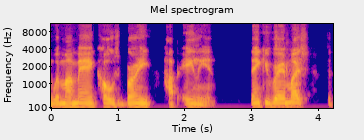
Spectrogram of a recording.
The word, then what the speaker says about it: Hopalian: I'll spell it for you. It's Bernie_HOPALIAN. Hopalien. Got you. Facebook the same? Facebook Bernie Hopalien.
